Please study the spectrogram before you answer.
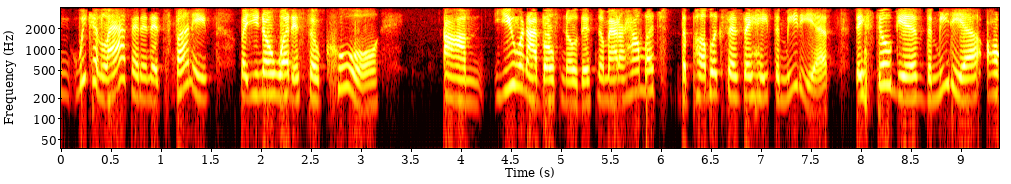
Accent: Omaha, Nebraska, United States; I grew up in Omaha, Nebraska. I always joke and say, folks, there are black people in Omaha, Nebraska, just like there are black people in Tulsa, Oklahoma. And so that's where I grew up

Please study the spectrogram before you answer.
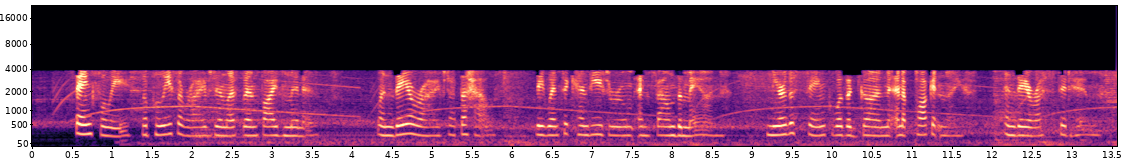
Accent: South Africa; This story takes place in South Africa, my home country.

